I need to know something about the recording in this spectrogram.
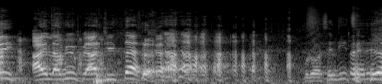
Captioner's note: laughs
